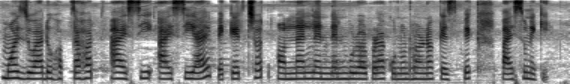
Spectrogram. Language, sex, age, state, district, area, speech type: Assamese, female, 18-30, Assam, Sivasagar, rural, read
